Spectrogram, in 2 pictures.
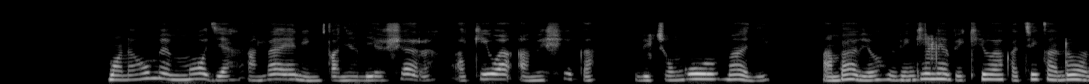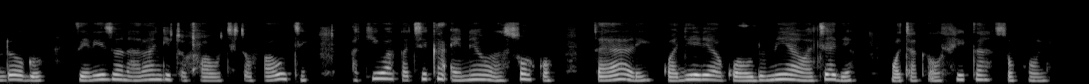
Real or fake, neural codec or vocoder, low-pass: fake; codec, 16 kHz, 4 kbps, X-Codec, HuBERT features, trained on balanced general audio; 7.2 kHz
